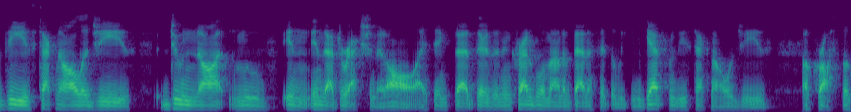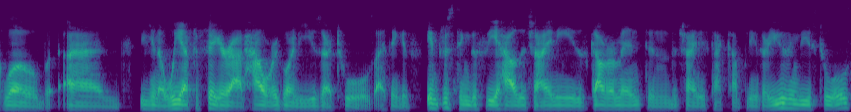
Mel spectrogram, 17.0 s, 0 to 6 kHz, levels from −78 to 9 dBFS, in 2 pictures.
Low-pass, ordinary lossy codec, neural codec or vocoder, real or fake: 5.4 kHz; MP3, 48 kbps; none; real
